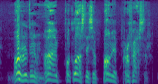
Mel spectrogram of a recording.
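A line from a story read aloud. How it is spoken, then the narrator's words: Growl. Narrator (Ukrainian): Він тільки прогарчав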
